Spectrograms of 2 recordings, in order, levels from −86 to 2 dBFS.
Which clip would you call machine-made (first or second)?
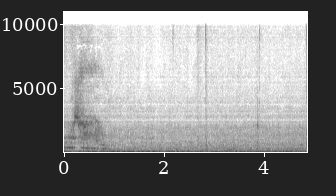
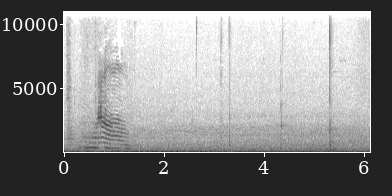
first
